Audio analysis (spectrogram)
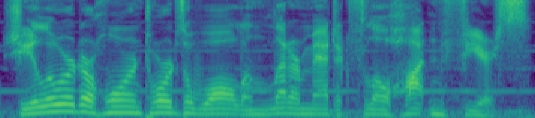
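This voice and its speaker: A man's voice: mid-range voice, brisk, music in the background. A man narrating a scripted story as a reader. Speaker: fan fiction reader.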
